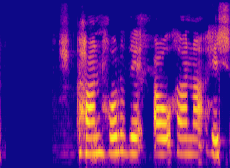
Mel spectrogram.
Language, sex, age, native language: Icelandic, male, 8, Icelandic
